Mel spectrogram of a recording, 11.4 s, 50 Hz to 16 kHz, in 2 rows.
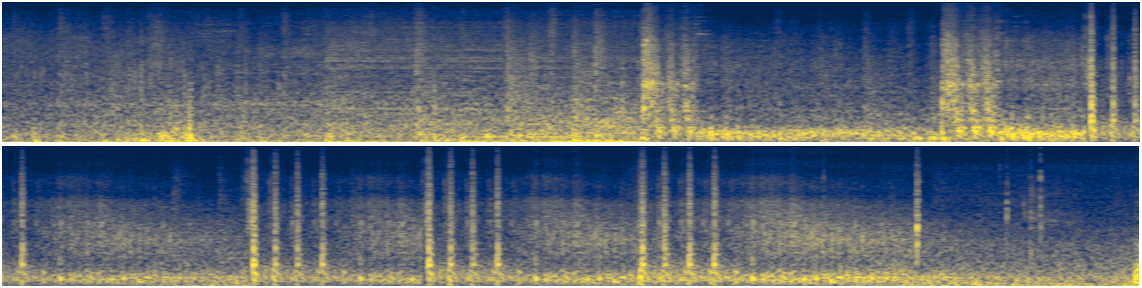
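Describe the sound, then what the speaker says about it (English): A Mag-58 machine gun fires in rapid bursts, sharp cracks rattling in quick clusters with short pauses between, loud and close against a low rumbling background. "Its rate of fire makes the Mag-58 absolutely essential in repelling mass attacks."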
